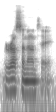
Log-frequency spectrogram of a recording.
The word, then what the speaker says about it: Rocinante: Rocinante.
